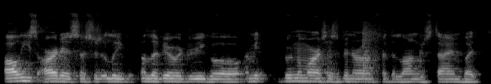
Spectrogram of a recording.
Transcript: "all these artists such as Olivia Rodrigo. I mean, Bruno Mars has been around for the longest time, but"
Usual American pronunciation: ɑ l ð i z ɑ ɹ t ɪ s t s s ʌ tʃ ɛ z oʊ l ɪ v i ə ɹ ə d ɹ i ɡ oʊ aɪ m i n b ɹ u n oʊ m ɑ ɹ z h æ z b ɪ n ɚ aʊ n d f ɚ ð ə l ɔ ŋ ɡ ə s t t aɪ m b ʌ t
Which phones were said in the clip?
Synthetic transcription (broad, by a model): ɑ l ð i z ɑ ɹ t ɪ s t s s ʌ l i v oʊ l ɪ v i ə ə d ɹ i ɡ oʊ aɪ m i n b ɹ u n oʊ m ɑ ɹ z h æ z b ɪ n ɚ aʊ n d f ɚ ð ə l ɔ ŋ ɡ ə s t t aɪ m b ʌ t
